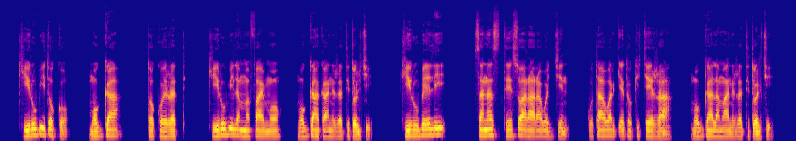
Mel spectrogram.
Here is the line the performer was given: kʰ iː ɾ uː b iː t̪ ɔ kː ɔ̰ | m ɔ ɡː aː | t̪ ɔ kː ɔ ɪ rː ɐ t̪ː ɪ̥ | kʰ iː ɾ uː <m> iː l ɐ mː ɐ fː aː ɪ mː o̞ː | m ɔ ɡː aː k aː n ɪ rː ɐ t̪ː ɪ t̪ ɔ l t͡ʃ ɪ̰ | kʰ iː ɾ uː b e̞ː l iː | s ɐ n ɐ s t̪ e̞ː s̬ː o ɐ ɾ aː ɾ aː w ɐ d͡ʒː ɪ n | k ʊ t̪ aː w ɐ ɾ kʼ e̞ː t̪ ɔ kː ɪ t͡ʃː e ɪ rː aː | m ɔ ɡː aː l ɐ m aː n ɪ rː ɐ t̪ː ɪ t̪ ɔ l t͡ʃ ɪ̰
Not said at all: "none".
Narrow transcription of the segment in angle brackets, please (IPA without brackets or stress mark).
b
